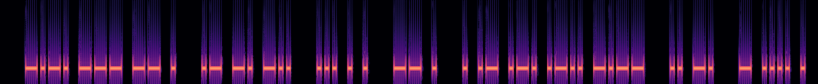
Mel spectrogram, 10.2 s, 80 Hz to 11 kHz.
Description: Morse code, heard as a keyed tone, about 25 wpm, 700 Hz. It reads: COME AND SEE ME EARLY IN THE
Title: Sentences from Top 1000 Words - Review Part 2 - 25wpm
